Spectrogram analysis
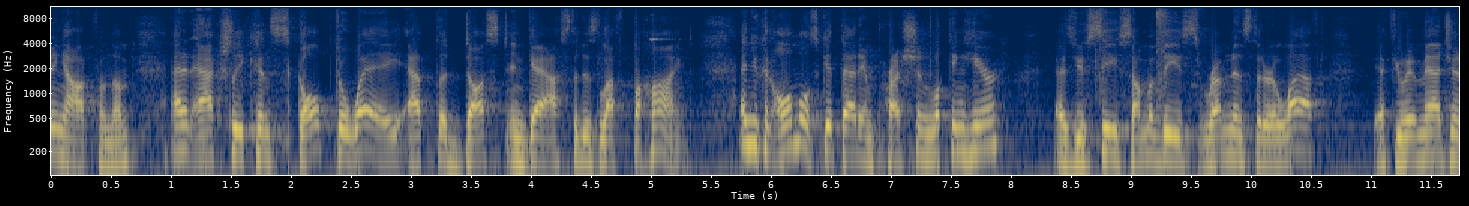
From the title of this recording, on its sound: Live Class Lecture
